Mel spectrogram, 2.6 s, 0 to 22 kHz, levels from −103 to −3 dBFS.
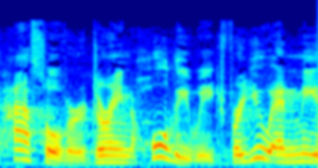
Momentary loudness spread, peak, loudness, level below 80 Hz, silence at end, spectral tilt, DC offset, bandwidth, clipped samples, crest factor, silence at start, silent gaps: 6 LU; -16 dBFS; -32 LUFS; -74 dBFS; 0 s; -6.5 dB/octave; under 0.1%; 13 kHz; under 0.1%; 14 dB; 0 s; none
